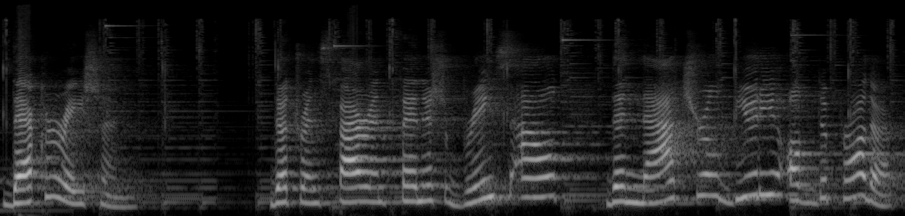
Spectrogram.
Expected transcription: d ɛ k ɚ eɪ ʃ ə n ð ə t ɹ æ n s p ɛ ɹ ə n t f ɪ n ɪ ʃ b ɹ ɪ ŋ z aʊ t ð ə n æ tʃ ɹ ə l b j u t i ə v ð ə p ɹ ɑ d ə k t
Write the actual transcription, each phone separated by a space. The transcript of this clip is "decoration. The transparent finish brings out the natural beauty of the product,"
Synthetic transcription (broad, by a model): d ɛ k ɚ eɪ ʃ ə n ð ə t ɹ æ n s p ɛ ɹ ə n t f ɪ n ɪ ʃ b ɹ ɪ ŋ s aʊ t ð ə n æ tʃ ɹ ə l b j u t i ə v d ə p ɹ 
